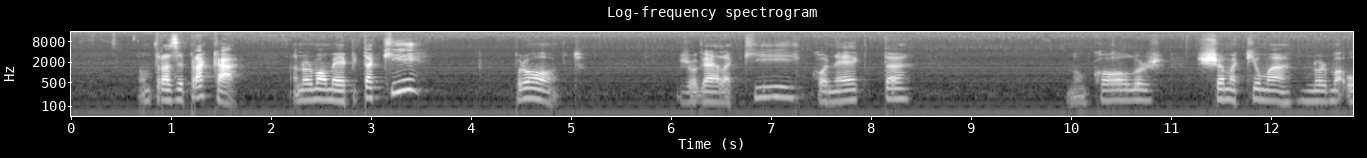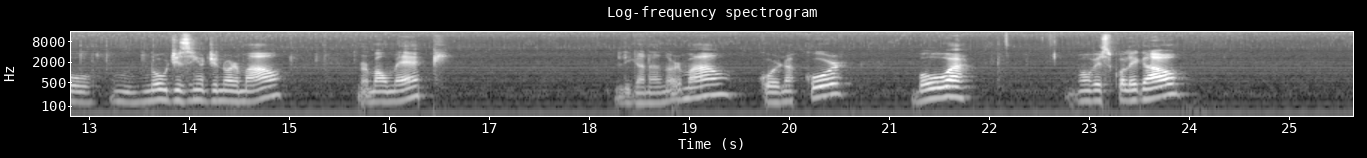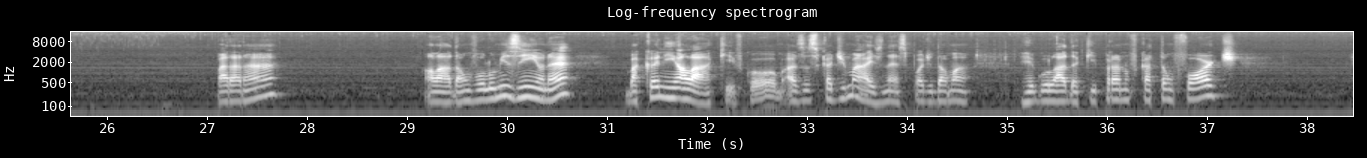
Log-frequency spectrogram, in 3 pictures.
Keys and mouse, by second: 4.2 click, 4.4 middle click, 5.3 click, 5.9-7.4 ctrl+middle drag, 7.4 click, 8.9-10.3 drag, 10.5 shift+a, 13.1 BackSpace, 17.6-20.2 drag, 25.7 click, 34.1-37.2 drag, 38.0 middle click.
